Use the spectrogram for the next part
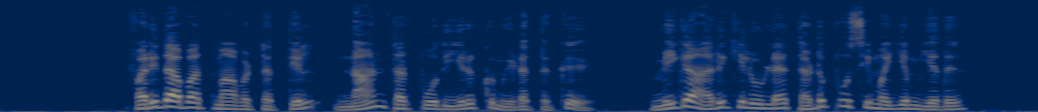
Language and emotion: Tamil, neutral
